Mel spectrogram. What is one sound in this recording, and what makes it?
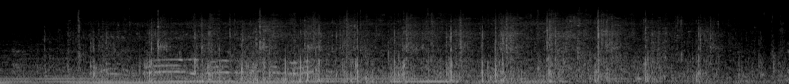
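Many boots march in step on pavement.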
